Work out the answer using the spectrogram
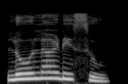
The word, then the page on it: ಲೋಲಾಡಿಸು: Kannada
